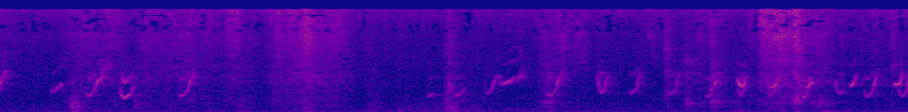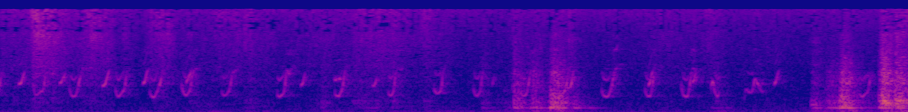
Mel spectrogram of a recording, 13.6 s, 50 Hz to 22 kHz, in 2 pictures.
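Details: Two pet guinea pig brothers, Kotaro and Kinako, born 31 March 2022, calling eagerly for vegetable treats: a long run of short rising squeaky whistles, about 200 a minute, with soft background rustle and a few louder knocks near the end.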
